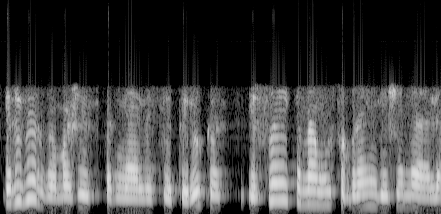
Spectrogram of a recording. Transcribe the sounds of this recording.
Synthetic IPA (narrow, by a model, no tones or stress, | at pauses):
ɪɾʋʲɪrɡɐmɐʒɐɪspɐrʲnʲæːlʲɪsʋʲɪt̪ʊɾʲʊkɐsɪɾsʲʋʲɛɪkʲɪnɐmuːsʊbrɐŋʲɡʲɛʒʲɛnʲæːlʲɛ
